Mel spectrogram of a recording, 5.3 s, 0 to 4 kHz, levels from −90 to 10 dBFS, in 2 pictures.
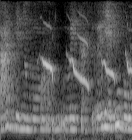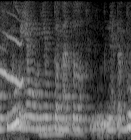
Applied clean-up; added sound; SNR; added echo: none; Dog; 0 dB; reverberation time 0.6 s.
